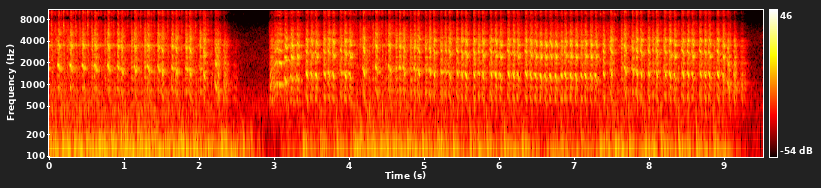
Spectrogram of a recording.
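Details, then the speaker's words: Honda CB400F Super Sport, off the road since 1983, after resetting ignition timing that was well out, choke on: starter whirs in fast bursts with a few weak coughs but won't run; badly flooded. "Come on, you bugger. I thought it was going to go. flooded like anything now."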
